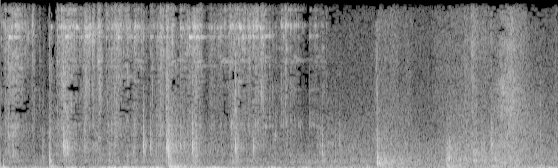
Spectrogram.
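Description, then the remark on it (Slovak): Keys jangle and clink in bursts of bright metallic rattling, followed by scraping and clicking as a key works the lock of a chapel door, with a low background hum throughout. “A vy ste zaštrngali kľúčami, to znamená, že máte kľúče od kaplnky so sebou? Máme kľúče od kráľovstva.”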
